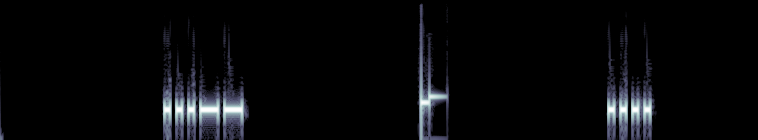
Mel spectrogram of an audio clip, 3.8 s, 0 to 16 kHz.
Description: Morse code, heard as a keyed tone, about 39 wpm, 700 Hz. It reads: 3 H
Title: Single Character (Letter:Number:Punctuation:Prosign) 40wpm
